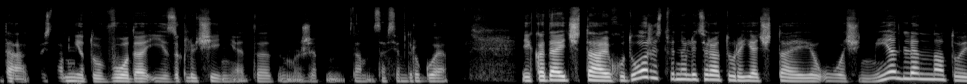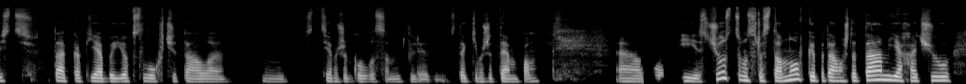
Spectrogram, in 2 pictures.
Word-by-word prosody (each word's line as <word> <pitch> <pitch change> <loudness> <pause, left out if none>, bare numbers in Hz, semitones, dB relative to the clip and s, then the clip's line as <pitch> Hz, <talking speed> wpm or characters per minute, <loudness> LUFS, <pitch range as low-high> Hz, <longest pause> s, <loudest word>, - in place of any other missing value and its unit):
Да, 145 -5 -4
то - - -17
есть, 150 - -12
там 160 +1 -10
нету 145 -4 -4
ввода 145 +1 +2
и 140 0 -8
заключения- 150 0 -6
это 140 -2 -9
н - - -14
уже, - - -10 0.3
там, 145 -1 -13
совсем 150 +1 -11
другое. 150 -1 -6 0.7
И 175 - 0
когда 195 +2 +7
я 190 - +7
читаю 180 -2 +7
художественную 245 - +2
литературу, 210 -4 +2
я 175 -1 +3
читаю 155 -2 -1
её 150 -1 -1
очень 150 -3 -7
медленно, 245 - +2
то 185 -2 -4
есть 165 -1 -7
так, 165 -4 0
как 150 -2 -7
я 150 - +3
бы 145 +1 -3
её 150 +1 -2
вслух 145 -2 -7
читала, 130 -4 -6 0.4
м, 130 -1 -16 0.2
с - - -19
тем 145 -3 -8
же 140 +1 -9
голосом 125 -2 -9
или 115 -3 -11 0.2
с - - -24
таким 140 -1 -7
же 135 0 -6
темпом, 135 +1 -5 0.8
э, 145 - -4 0.3
вот, 135 -1 -8
и 155 -4 -4
с 140 - -9
чувством, 250 -8 -1
с - - -4
расстановкой, 180 +5 +2
потому 170 -3 0
что 170 +2 -2
там 210 +5 +5
я 190 -3 +4
хочу, 180 +2 -1
155 Hz, 175 wpm, -19 LUFS, 140-185 Hz, 0.8 s, когда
